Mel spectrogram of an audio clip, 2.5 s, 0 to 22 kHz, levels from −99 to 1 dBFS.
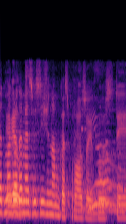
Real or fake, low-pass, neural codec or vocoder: real; 7.2 kHz; none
